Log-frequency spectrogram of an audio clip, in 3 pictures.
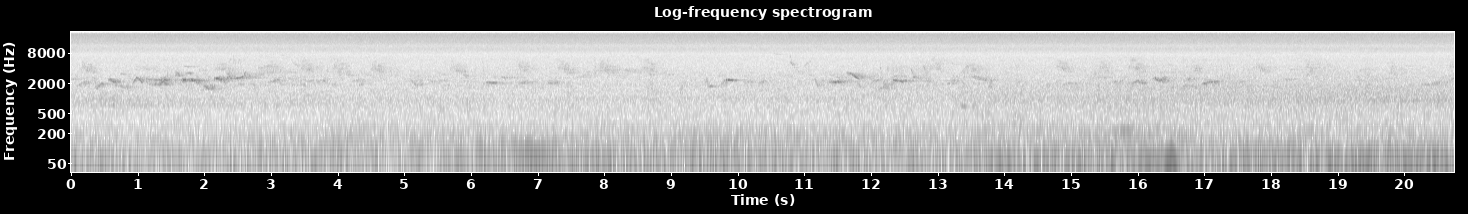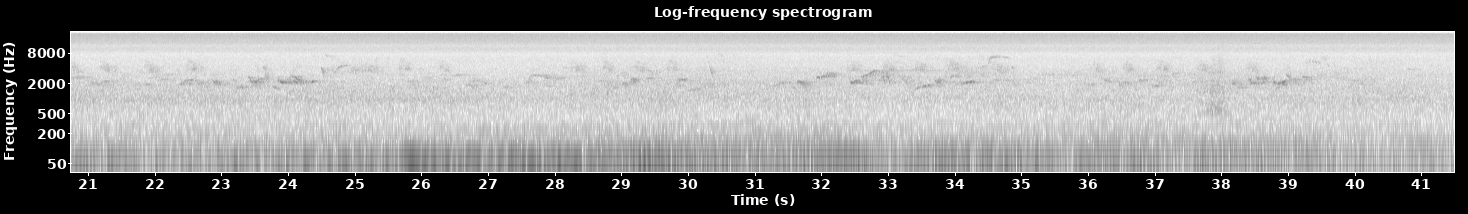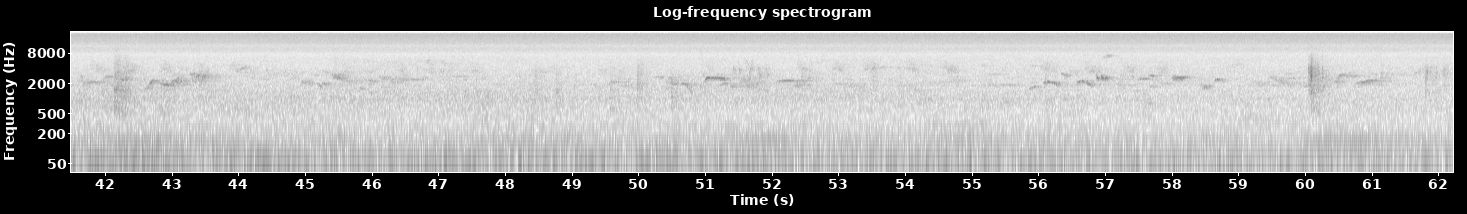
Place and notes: saturday morning, cars, gardening noises, urban suburb, family home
